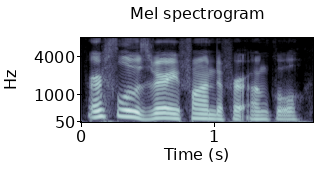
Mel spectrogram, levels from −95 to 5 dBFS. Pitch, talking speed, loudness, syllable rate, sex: 160 Hz, 240 wpm, -17 LUFS, 7.0 syllables/s, male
